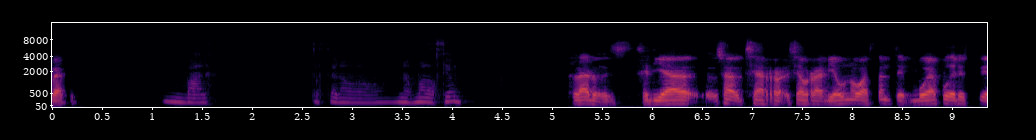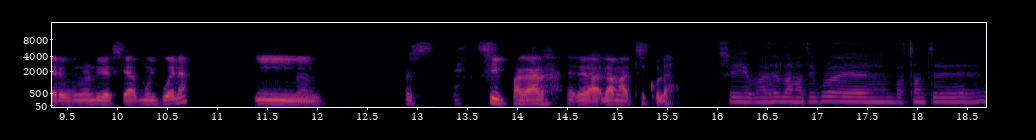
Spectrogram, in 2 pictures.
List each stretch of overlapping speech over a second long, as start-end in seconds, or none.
none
